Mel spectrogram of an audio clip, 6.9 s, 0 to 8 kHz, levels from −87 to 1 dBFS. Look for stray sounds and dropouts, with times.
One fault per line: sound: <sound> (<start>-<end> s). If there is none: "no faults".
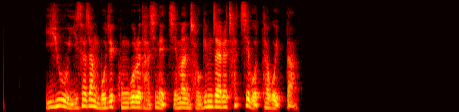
no faults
